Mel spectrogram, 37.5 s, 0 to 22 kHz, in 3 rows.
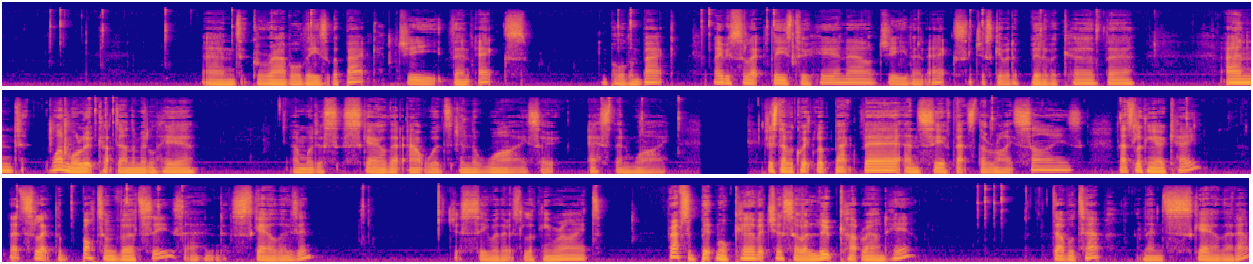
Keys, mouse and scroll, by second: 0.6 click, 1.0-2.3 middle drag, 2.3 click, 3.8 g, 6.3 click, 7.0-8.5 drag, 8.5 g, 9.8 click, 10.4-13.6 middle drag, 13.0 ctrl+r, 13.6 click, 16.1 s, 18.9-24.7 middle drag, 19.5 scroll down 2, 22.7-23.2 scroll up 2, 23.2-23.7 scroll up 1, 25.6 click, 26.5 middle click, 27.3 s, 28.5 click, 28.6-31.3 middle drag, 31.5 middle click, 32.8 ctrl+r, 35.0 click, 36.0 s.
